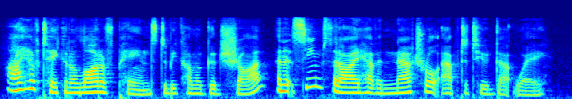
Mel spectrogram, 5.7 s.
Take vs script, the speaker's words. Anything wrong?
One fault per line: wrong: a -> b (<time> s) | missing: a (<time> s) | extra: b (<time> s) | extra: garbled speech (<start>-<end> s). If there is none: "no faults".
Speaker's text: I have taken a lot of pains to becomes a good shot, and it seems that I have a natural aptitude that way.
wrong: becomes -> become (1.7 s)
